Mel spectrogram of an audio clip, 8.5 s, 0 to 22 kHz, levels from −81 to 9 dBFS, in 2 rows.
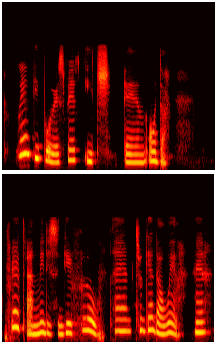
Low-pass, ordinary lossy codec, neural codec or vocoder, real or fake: none; none; codec, 16 kHz, 1 kbps, X-Codec, HuBERT features, trained on balanced general audio; fake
